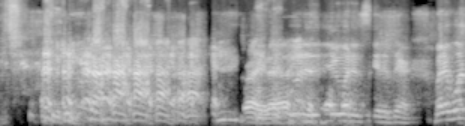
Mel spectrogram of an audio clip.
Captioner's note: all laughing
